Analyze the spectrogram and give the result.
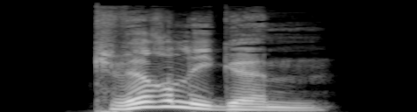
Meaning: strong dative masculine/neuter singular of quirlig
- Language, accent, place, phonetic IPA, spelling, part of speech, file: German, Germany, Berlin, [ˈkvɪʁlɪɡəm], quirligem, adjective, De-quirligem.ogg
